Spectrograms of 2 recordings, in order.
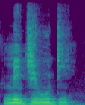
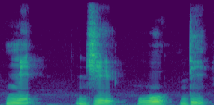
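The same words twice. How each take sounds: First: It is said at normal speed. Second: It is said more slowly.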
